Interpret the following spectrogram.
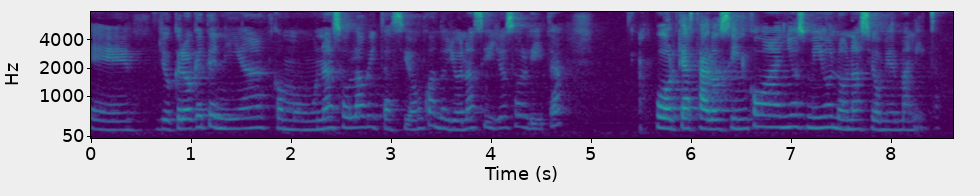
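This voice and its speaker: A woman's voice: fairly high pitch, steady tone, normal speed, a little mellow, echoey room. A Cuban woman in her forties with a Cuban Spanish accent, earnestly telling her life story as a podcast guest. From Cuba. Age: 40s. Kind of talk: personal testimony in a podcast interview.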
